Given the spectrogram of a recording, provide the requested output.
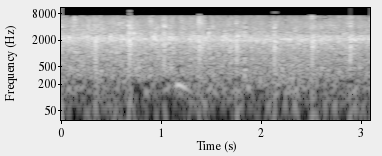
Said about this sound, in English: David Ray Griffin at Broad Lake Theater in Oakland, getting a standing ovation from about 800 people here, over capacity crowd.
